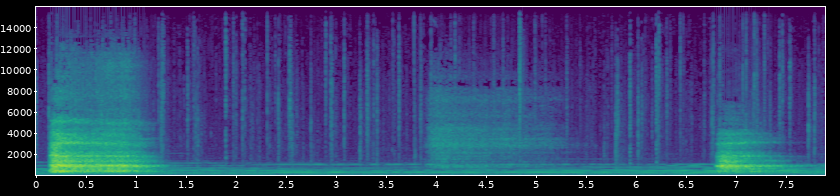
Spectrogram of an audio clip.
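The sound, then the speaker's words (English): Three slow deep breaths taken at the start of a guided session, each a soft breathy rush of air: the first long and strong, the second faint, the third stronger again, with quiet pauses between and no talk. “we are going to, as we do each episode, begin with three deep breaths.”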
